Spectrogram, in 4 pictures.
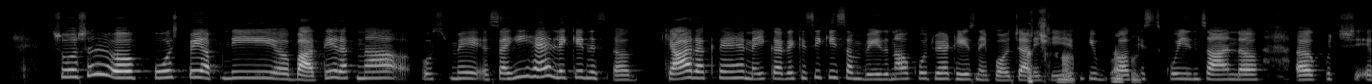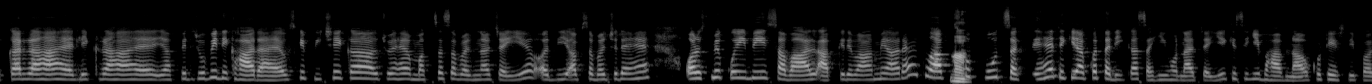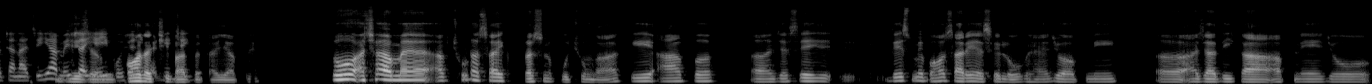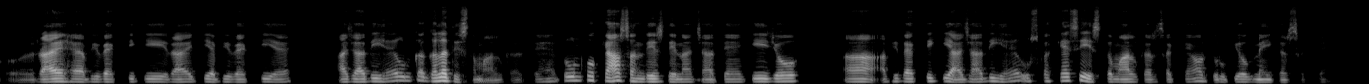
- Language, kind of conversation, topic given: Hindi, podcast, दूसरों की राय से आपकी अभिव्यक्ति कैसे बदलती है?
- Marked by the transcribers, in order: in English: "सोशल"; in English: "पोस्ट"; "यदि" said as "अदि"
